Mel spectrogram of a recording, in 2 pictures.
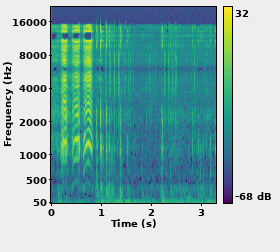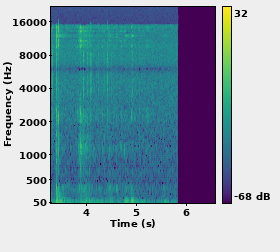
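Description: A man laughing briefly, three short rising-and-falling 'ha's, followed by water and handling sounds on a plastic fishing kayak with a few sharp knocks and low wind rumble on the microphone. The sound cuts off suddenly near the end.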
